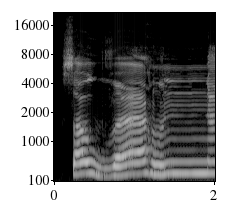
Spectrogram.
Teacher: نون مشدد ہے، ہن پہ غنہ کریں گے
